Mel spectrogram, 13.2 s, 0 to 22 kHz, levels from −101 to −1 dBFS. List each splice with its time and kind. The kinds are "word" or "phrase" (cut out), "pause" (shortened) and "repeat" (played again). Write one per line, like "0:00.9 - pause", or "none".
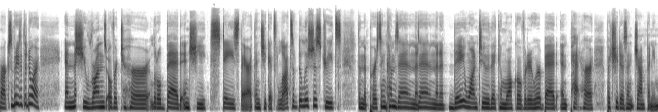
0:01.5 - word
0:03.0 - word
0:08.4 - repeat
